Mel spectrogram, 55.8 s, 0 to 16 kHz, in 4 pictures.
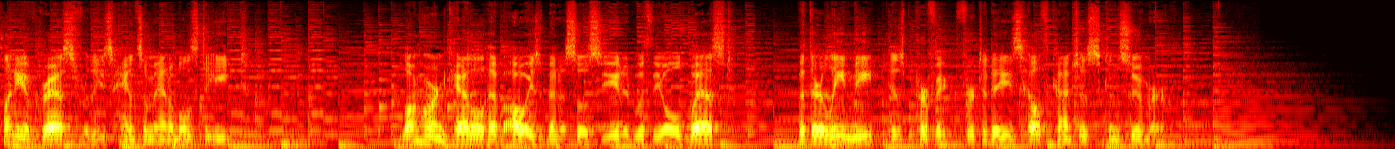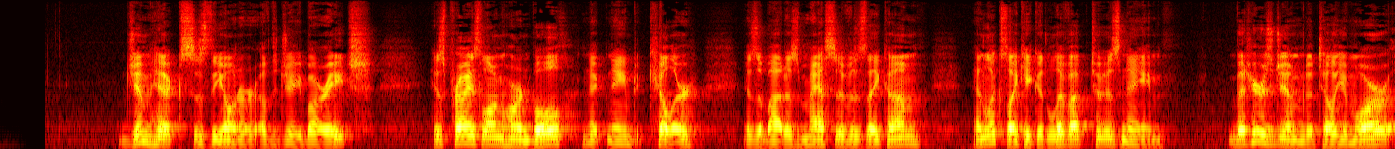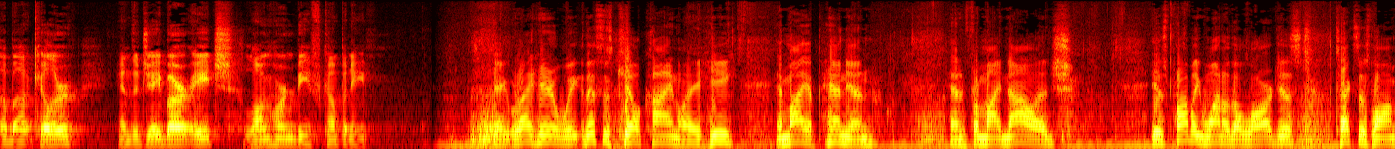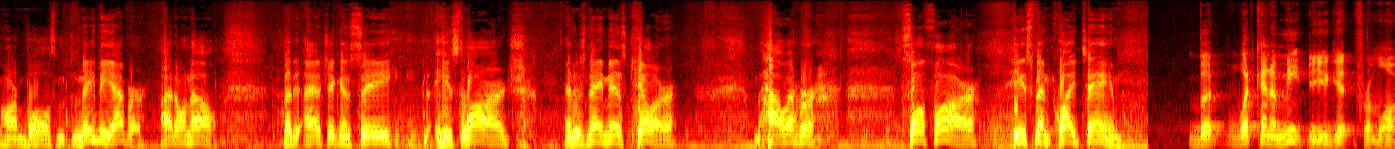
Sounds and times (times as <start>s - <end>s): Speech: 0.0s - 2.6s, 4.0s - 7.4s, 8.0s - 11.7s, 15.2s - 31.6s, 32.7s - 36.7s, 37.4s - 38.7s, 39.4s - 48.6s, 49.4s - 50.2s, 50.9s - 53.1s, 53.8s - 55.8s.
